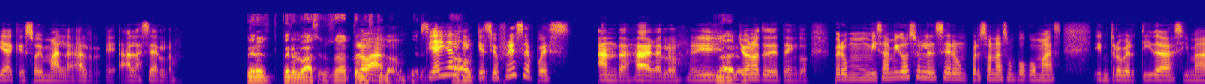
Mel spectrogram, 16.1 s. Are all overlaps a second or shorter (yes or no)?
no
